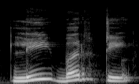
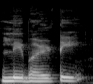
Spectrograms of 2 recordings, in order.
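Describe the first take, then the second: First: लिबर्टी slowly split into three syllables. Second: Said in the usual way. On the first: Shown as a demonstration. Teacher shows how the full word is built, syllable-by-syllable. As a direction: draw out each syllable of लिबर्टी. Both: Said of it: "तो पूरी meaning".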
